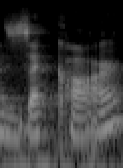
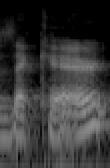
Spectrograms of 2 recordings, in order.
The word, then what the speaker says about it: Zakar: So like I said Zakar, like car. You would say Zakar instead of Zeker, even though there's an E.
